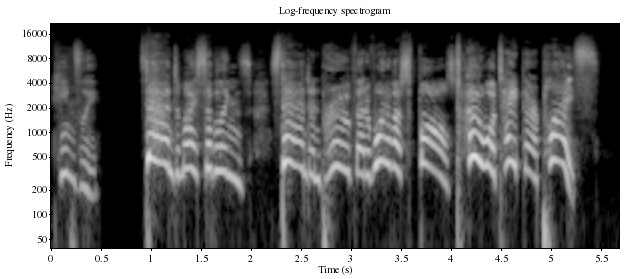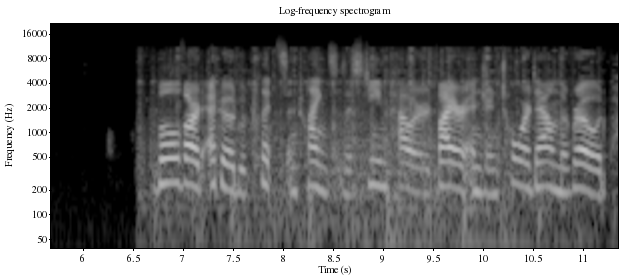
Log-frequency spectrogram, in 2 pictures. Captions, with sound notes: "Kingsley—" "Stand, my siblings, stand and prove that if one of us falls, two will take their place." [clicks and clanks] The boulevard echoed with clicks and clanks as a steam-powered fire engine tore down the road,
